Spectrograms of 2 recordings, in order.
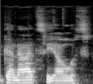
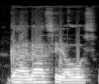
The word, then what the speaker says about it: Ganatsios: I guess you can pronounce it Ganatsios. – Okay. – It's a Greek name, obviously. – Yep. – I'm not going to say it the Greek way, but Ganatsios would be probably the best way to break it down.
